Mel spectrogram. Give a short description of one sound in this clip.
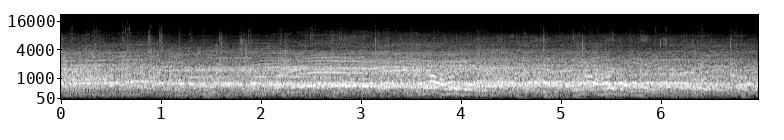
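A large crowd cheers and shouts loudly in a big echoing hall.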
